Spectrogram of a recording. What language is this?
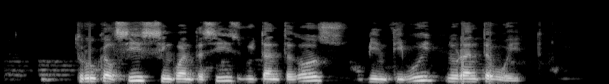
Catalan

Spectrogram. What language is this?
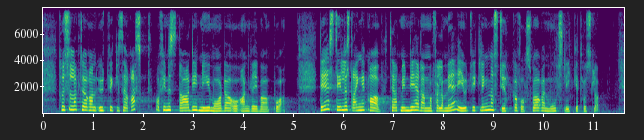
Norwegian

